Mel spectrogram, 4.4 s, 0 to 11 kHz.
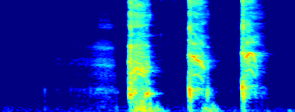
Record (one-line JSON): {"three_cough_length": "4.4 s", "three_cough_amplitude": 13547, "three_cough_signal_mean_std_ratio": 0.35, "survey_phase": "beta (2021-08-13 to 2022-03-07)", "age": "45-64", "gender": "Female", "wearing_mask": "No", "symptom_cough_any": true, "smoker_status": "Ex-smoker", "respiratory_condition_asthma": false, "respiratory_condition_other": false, "recruitment_source": "REACT", "submission_delay": "1 day", "covid_test_result": "Negative", "covid_test_method": "RT-qPCR"}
